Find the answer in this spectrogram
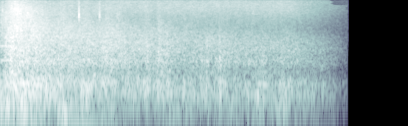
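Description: Thunder sound effect: a sudden clap at the start rolls into a low rumble that fades away over about three and a half seconds, then cuts off to silence.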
